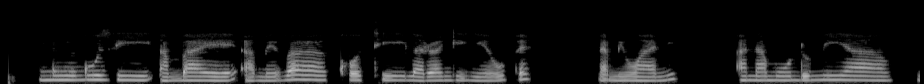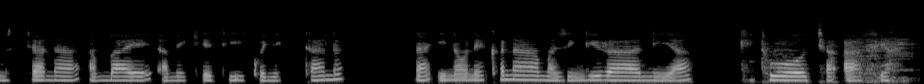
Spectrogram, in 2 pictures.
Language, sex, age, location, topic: Swahili, female, 25-35, Kisumu, health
